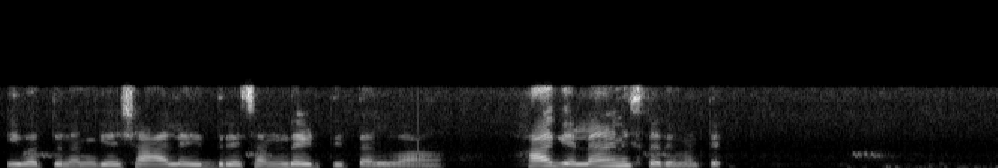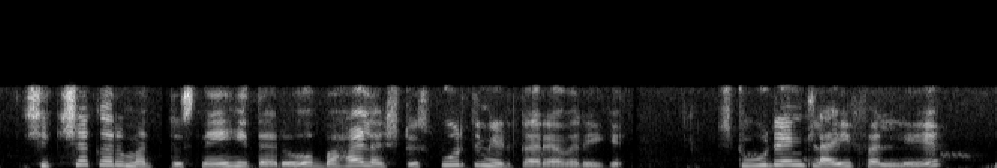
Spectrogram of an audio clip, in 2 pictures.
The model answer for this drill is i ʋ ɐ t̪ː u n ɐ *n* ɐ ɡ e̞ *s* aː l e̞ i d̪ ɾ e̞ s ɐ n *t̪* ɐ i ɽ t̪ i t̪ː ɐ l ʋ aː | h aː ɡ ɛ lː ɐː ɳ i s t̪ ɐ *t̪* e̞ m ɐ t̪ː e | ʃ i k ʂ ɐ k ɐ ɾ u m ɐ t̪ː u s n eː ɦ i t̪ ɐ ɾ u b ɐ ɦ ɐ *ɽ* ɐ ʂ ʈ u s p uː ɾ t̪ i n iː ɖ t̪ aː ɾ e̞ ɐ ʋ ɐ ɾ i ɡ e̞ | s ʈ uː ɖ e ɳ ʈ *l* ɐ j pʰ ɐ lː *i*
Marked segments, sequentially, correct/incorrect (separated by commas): incorrect, incorrect, incorrect, incorrect, incorrect, correct, correct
